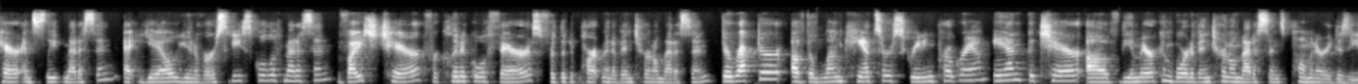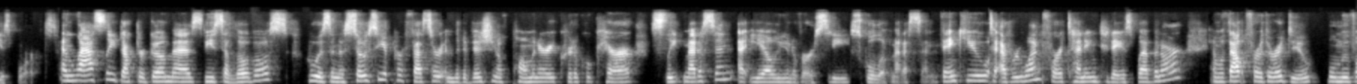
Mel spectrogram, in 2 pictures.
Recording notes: In this Allergy, Immunology, and Inflammation Assembly podcast, we share a recording of the webinar.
